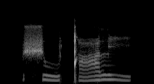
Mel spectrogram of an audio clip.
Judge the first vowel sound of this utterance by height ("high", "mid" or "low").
high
